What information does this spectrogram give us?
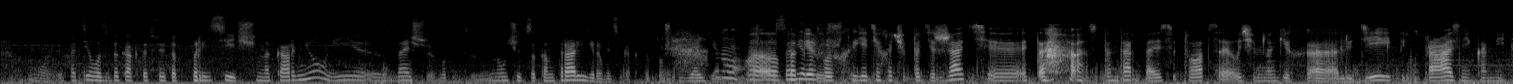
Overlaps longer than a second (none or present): present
